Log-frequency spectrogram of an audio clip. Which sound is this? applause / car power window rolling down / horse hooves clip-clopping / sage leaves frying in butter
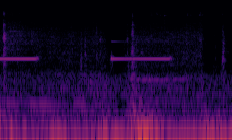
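car power window rolling down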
